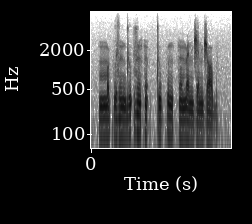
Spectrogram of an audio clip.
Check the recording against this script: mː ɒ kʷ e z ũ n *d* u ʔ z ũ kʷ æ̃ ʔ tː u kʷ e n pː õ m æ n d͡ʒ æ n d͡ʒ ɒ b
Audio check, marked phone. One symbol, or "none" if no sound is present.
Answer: d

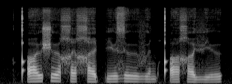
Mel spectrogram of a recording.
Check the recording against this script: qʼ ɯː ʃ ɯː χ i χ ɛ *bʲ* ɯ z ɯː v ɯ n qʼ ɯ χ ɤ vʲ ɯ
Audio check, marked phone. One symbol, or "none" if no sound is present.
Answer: pʲ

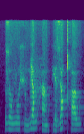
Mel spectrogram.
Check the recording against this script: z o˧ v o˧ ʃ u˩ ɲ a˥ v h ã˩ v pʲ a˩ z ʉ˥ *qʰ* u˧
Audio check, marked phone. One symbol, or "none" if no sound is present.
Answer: qʰ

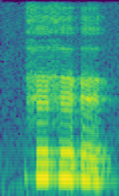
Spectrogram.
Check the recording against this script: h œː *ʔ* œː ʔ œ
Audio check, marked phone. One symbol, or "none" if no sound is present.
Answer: h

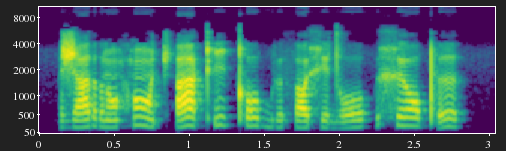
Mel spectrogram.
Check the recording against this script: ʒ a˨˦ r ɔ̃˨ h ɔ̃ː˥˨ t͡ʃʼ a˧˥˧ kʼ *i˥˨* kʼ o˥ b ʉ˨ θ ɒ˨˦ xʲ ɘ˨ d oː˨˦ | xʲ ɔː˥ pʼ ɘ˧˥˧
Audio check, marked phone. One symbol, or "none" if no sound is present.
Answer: i˥˨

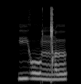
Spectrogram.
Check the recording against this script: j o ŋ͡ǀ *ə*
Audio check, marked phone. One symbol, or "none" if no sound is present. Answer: ə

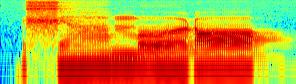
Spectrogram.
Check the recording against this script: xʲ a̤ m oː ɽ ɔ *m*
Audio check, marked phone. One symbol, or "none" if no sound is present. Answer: none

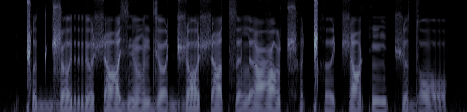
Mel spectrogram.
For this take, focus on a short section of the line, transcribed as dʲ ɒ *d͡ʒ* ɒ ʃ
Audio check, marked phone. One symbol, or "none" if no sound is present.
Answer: d͡ʒ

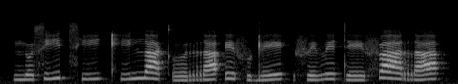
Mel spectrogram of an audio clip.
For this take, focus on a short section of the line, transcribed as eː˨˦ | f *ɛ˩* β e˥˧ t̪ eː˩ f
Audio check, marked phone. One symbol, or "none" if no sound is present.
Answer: e˩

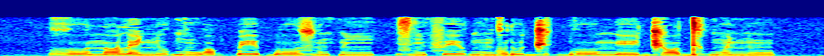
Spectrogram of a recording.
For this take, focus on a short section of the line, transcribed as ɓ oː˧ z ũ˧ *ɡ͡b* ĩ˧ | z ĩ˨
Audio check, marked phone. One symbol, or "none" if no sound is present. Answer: k͡p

